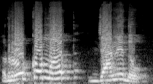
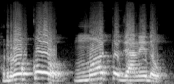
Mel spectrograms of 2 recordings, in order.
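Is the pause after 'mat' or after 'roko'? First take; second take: after mat; after roko. First: There is a pause right after mat. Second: There is a pause right after roko.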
